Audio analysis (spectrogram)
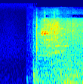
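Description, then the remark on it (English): A door slides shut as Grant rushes out, with a loud, steady mechanical whir and rumble that starts abruptly after a moment of silence, with a brief high whine near the start and no voices. “As the door closes, Lex clutches Tim's hand.”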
